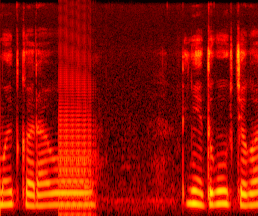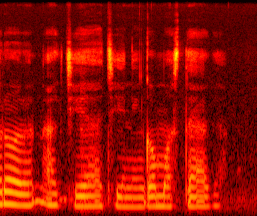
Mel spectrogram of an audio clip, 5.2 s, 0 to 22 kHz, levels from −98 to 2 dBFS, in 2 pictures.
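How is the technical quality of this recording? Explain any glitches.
The recording has one glitch. From 0.58 to 1.39 s, just before "tinye tuguk chekororon ak", a robotic 200 Hz buzz rides the speech. This is buffer tearing: write and read positions crossed, splicing in a small slice of audio from around 15 ms earlier every period.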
